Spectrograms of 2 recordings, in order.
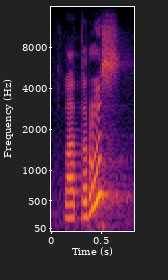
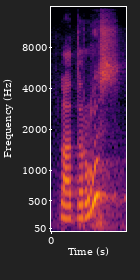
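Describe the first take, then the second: No difference in how they are said.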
